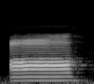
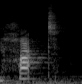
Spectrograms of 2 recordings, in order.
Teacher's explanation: Our low back vowel is going to be Ah, which we hear in hot.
